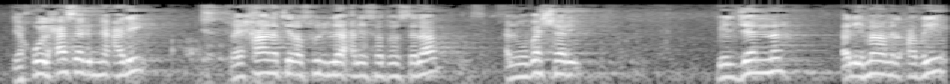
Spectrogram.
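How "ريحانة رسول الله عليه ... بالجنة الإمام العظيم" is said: ordinary talk, nothing marked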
